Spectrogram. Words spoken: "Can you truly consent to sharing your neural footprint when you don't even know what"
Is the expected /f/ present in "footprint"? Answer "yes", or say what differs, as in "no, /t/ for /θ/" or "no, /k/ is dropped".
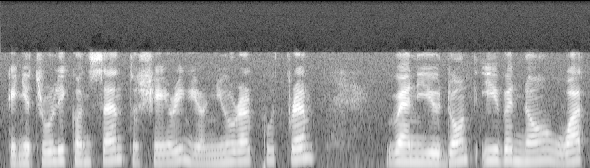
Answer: no, /p/ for /f/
